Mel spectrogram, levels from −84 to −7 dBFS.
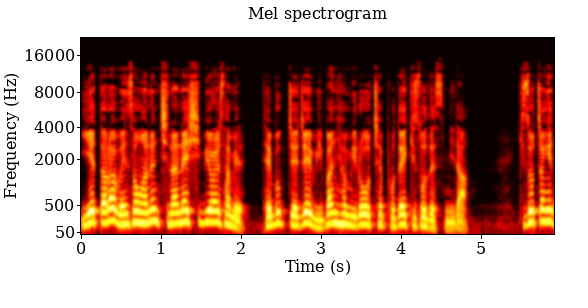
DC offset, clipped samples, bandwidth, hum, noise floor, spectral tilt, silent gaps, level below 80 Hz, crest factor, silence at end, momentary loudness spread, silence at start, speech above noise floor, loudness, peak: under 0.1%; under 0.1%; 14.5 kHz; none; -60 dBFS; -5 dB/octave; none; -62 dBFS; 16 dB; 0 s; 9 LU; 0 s; 40 dB; -21 LUFS; -4 dBFS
